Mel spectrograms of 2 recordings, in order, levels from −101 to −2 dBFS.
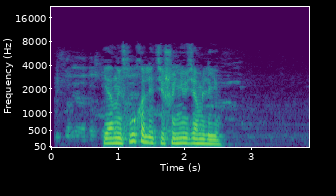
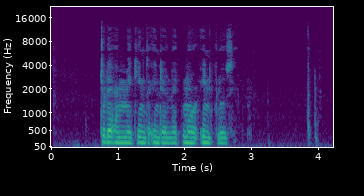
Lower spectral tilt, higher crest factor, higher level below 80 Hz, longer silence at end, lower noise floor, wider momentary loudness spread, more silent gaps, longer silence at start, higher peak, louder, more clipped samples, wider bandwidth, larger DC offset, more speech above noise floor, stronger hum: about the same, -7.5 dB/octave vs -7.5 dB/octave; about the same, 18 dB vs 18 dB; first, -58 dBFS vs -72 dBFS; first, 1.3 s vs 0.25 s; second, -66 dBFS vs -80 dBFS; first, 22 LU vs 8 LU; neither; second, 0.2 s vs 0.75 s; first, -6 dBFS vs -22 dBFS; first, -22 LUFS vs -38 LUFS; neither; second, 7.4 kHz vs 12 kHz; neither; about the same, 45 dB vs 43 dB; neither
